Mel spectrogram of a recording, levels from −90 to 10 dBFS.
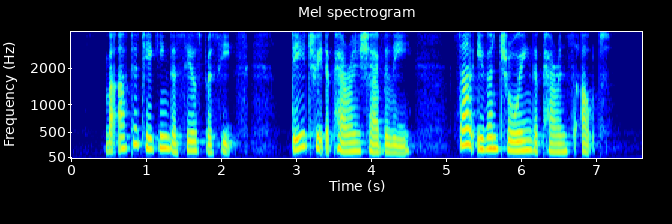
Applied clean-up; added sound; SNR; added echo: none; none; none; none.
